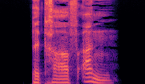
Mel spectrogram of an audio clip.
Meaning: first/third-person singular preterite of anbetreffen
- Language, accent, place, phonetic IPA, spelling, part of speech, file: German, Germany, Berlin, [bəˌtʁaːf ˈan], betraf an, verb, De-betraf an.ogg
